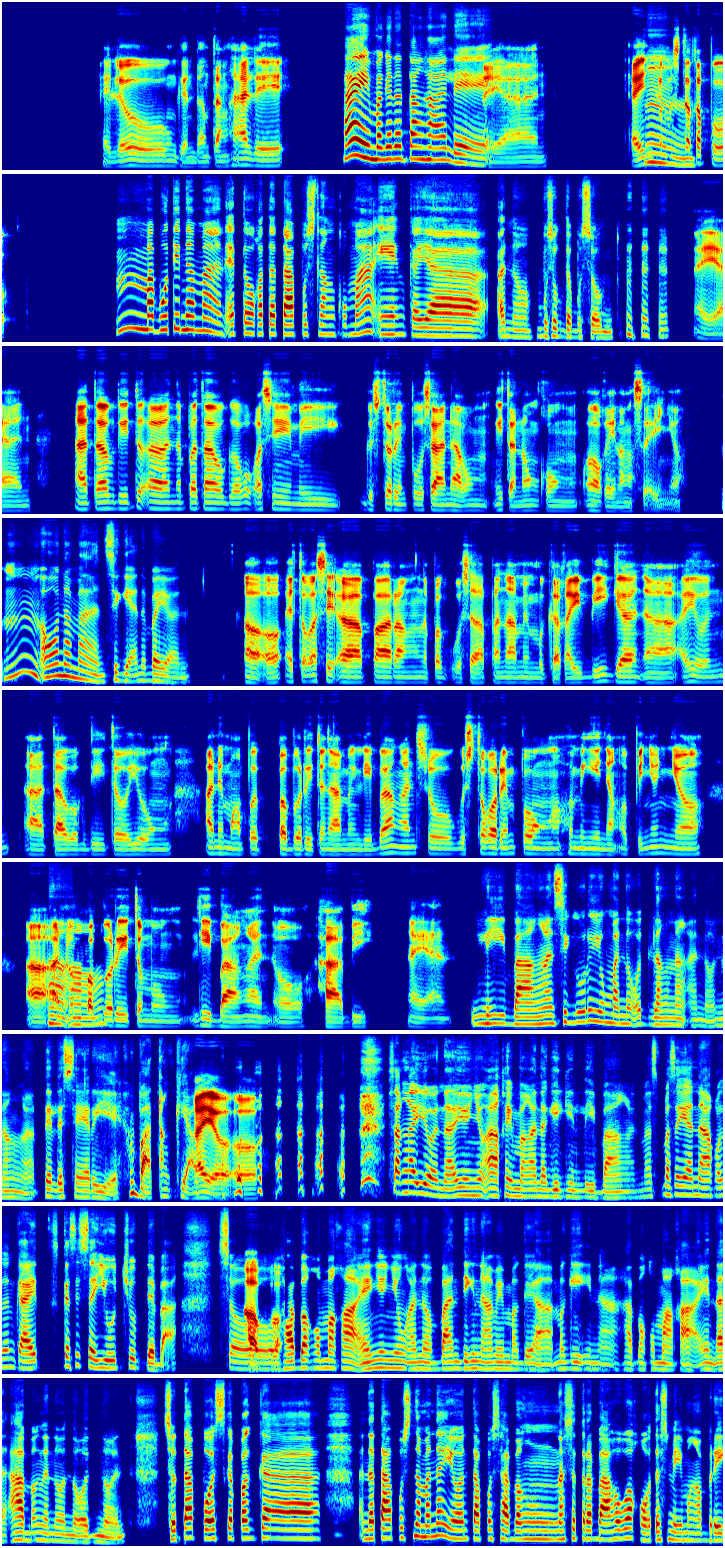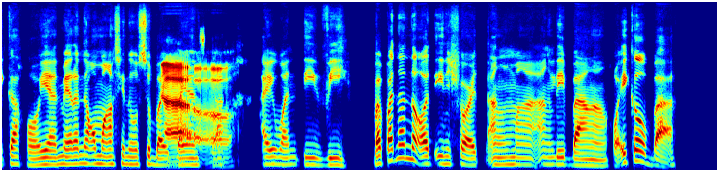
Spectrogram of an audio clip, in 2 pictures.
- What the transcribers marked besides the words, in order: tapping; other background noise; laugh; dog barking; laugh
- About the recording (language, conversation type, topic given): Filipino, unstructured, Ano ang paborito mong libangan?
